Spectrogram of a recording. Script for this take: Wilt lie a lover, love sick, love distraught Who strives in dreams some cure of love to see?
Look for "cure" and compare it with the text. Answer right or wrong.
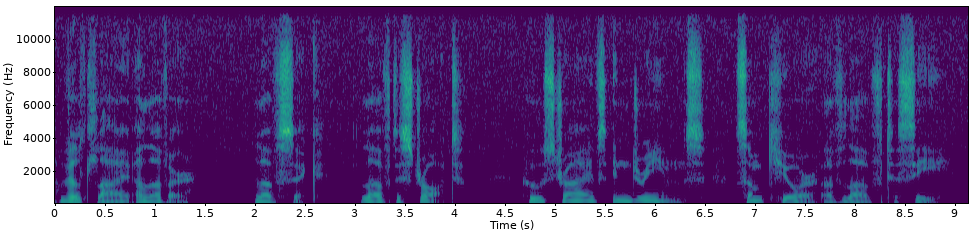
right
